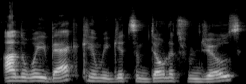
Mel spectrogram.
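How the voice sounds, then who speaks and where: A man voicing a bubbly, excitable, childlike teenage girl with an eager manner in a story reading. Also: on the high side, moderate pace, voice pushed up. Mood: excited. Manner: eager, bouncy.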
